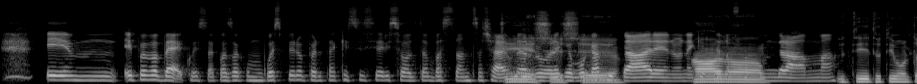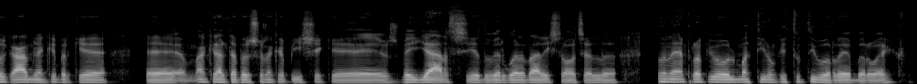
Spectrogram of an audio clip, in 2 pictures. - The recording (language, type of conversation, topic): Italian, podcast, Cosa ti spinge a controllare i social appena ti svegli?
- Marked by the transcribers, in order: "cioè" said as "ceh"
